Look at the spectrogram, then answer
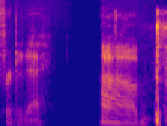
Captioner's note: laughs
